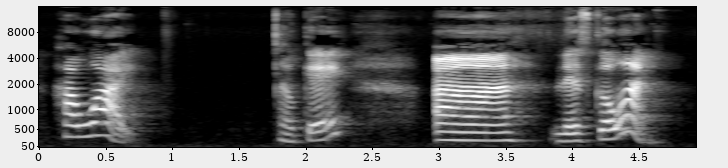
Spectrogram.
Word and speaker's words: Hawaii: don't say a y it's a name so you have to pronounce it as it is you say hawaii okay uh let's go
